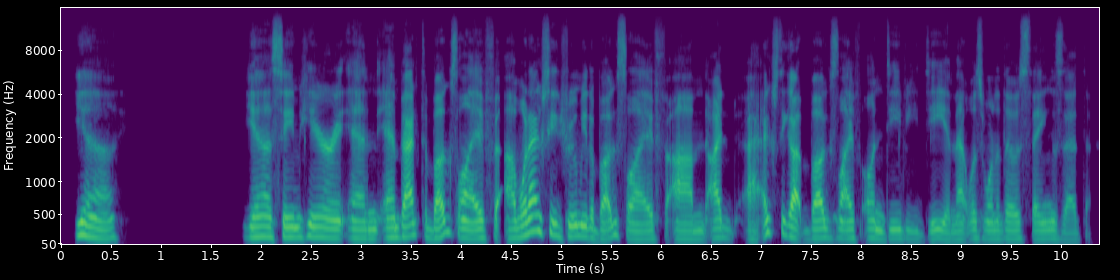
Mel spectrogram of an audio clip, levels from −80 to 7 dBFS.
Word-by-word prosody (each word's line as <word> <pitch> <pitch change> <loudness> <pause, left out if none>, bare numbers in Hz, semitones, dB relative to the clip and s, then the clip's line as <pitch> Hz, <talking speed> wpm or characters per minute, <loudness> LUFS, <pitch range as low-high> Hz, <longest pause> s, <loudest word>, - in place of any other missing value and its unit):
Yeah. 145 -7 +2 1.3
Yeah, 150 +1 +2
same 150 +1 +1
here, 145 -3 +2
and 130 -1 -1
and 145 +2 0
back 165 +4 +5
to - - -8
Bug's 185 +10 +1
Life, 135 0 +2
uh, 135 +1 0
what 165 +5 +4
actually 225 -5 +3
drew 160 +2 0
me 165 -1 +2
to 140 - -2
Bug's 180 +9 -1
Life, 120 -1 -2
um, 120 0 -1
I 140 - +3 0.2
I 120 - -3
actually 205 -3 -3
got 115 - +4
Bug's 135 +1 +1
Life 130 -2 0
on 135 -3 -2
DVD 125 -1 -5
and 110 - -7
that 120 - -3
was 130 0 -5
one 125 -1 -3
of 125 - -6
those 125 -1 -3
things 125 0 -3
that 105 -2 -9
135 Hz, 200 wpm, -22 LUFS, 125-150 Hz, 1.3 s, back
